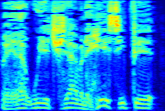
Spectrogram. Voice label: witch getting angry, survivor voice mechanic; source engine; left 4 dead 2

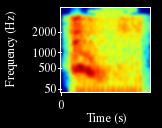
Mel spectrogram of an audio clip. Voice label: kid saying ouch; video games; roblox 2007

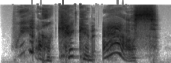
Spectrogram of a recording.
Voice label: hurrah, teen girl, survivor voice

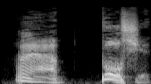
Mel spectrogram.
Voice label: swear, player survivor voice biker; source engine; left 4 dead 2

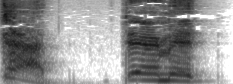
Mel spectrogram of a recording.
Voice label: reaction negative; voice; source engine; left 4 dead 2

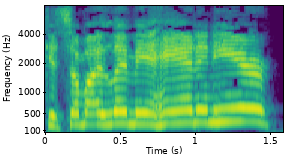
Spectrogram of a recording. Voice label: call for rescue, survivor voice

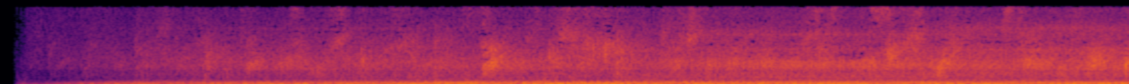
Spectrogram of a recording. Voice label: hallucination voices; Source Engine; de deadblock

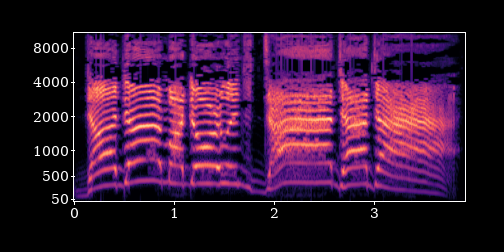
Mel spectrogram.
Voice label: battle cry, survivor voice; source engine; left 4 dead 2

